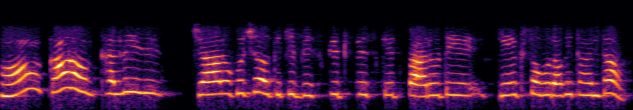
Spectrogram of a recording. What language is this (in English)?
Odia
